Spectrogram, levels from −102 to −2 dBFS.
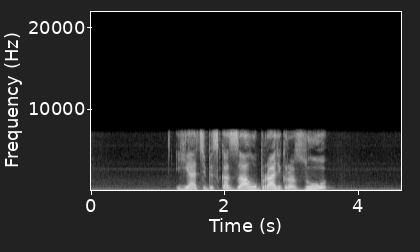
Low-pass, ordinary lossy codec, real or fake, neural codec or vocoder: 7.2 kHz; none; real; none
